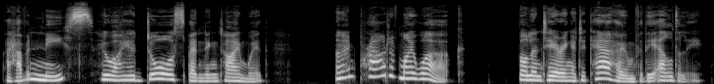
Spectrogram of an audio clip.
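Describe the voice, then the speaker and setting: A woman with a British accent narrates a novel in the first person, in a measured, expressive storytelling manner. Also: mid-range voice, dry recording, studio quality. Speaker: audiobook narrator.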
